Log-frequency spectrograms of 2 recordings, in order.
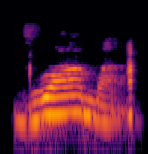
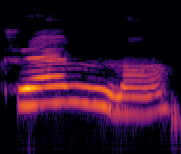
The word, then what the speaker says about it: drama: the sky is a drama. Drama. Drama. Draw. Tell a folk tale. Hold on, let's get the pronunciation correct. Not dra, it's draw. Like if I'm gonna draw something on a piece of paper, Drama.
